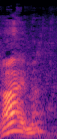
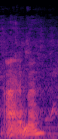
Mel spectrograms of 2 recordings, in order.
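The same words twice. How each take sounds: First: Squeaky, high-pitched mock okay; mimicking him in a high voice; high mock reply. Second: Low, soft, resigned okay; low quiet reply. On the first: Imitating the hustler accepting the no in a high squeak. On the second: Retold or imitated. Imitating the hustler's deflated reply, low and soft. Second take, dropped.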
